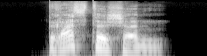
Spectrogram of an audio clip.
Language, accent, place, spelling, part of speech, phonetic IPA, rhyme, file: German, Germany, Berlin, drastischen, adjective, [ˈdʁastɪʃn̩], -astɪʃn̩, De-drastischen.ogg
- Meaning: inflection of drastisch: 1. strong genitive masculine/neuter singular 2. weak/mixed genitive/dative all-gender singular 3. strong/weak/mixed accusative masculine singular 4. strong dative plural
